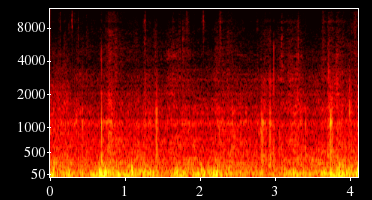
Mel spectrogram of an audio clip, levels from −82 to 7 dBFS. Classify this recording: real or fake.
fake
